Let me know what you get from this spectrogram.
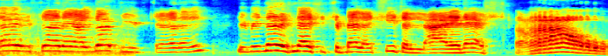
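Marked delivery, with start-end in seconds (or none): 0.0-5.1 squeaky comic voice, very high pitched. Asked for an impression, doing how Corky talks: Corky voice. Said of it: "A bit like that".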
